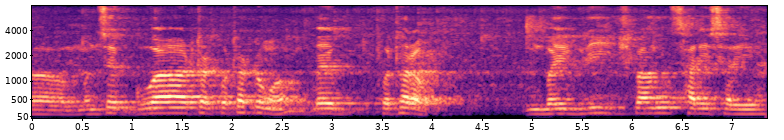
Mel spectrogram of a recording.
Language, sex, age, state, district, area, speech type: Bodo, male, 45-60, Assam, Chirang, urban, spontaneous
